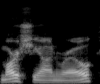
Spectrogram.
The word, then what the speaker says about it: Marchion Ro: Martian row marchion row I've heard it because if you listen to the audiobooks it's Martian row and I've heard people say marchion Rowe one of those atat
